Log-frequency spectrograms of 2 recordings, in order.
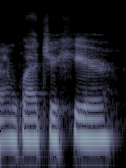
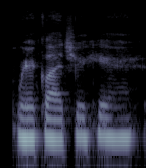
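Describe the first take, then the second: First: You're given the weight; stress on you're. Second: We're given the weight, the rest light; stress on we're. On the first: Host welcoming the guest, stress on you're. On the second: Host correcting to include co-hosts, stress on we're. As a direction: lean on we're, the whole team welcomes her. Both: Shown as a demonstration.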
